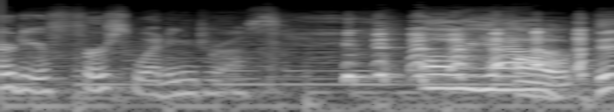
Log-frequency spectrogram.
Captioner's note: laughs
